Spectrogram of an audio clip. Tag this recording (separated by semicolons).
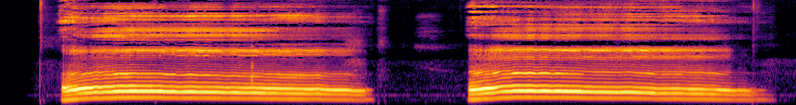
haunted; scary; Ghost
